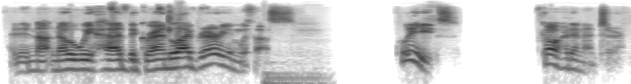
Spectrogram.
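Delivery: slow, mildly crestfallen, disappointed tone. The guard at the front door lets the Grand Librarian in, a little disappointed. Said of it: "look kind of at the ground a little disappointed".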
